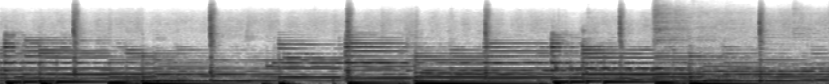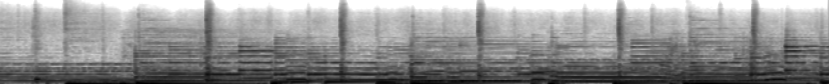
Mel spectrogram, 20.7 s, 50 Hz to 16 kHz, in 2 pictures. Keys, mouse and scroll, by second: 7.6-20.7 drag.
